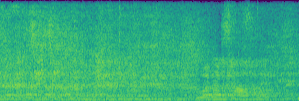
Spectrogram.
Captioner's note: laughter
